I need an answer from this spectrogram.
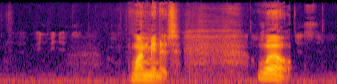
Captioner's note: speaking French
